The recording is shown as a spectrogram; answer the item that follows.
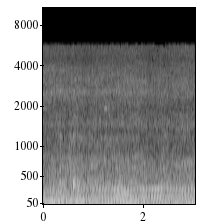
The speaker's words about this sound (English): V8. V8 engine.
